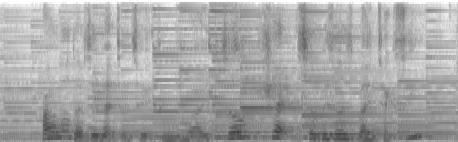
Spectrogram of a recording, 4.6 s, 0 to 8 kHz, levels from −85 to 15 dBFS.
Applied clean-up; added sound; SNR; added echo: none; Harp; 8 dB; none.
